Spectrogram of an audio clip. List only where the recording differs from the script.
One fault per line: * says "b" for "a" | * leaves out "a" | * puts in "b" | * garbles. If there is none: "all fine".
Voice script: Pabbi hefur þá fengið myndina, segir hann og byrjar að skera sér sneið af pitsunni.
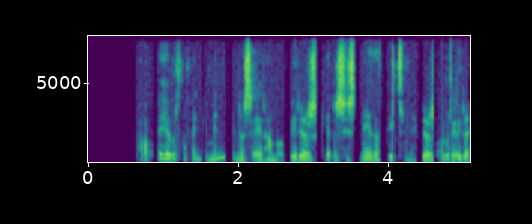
* garbles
